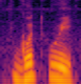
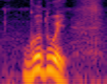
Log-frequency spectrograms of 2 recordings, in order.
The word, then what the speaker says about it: GoodWe: So when you see this thing, how do you pronounce it? GoodWe. GoodWe.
